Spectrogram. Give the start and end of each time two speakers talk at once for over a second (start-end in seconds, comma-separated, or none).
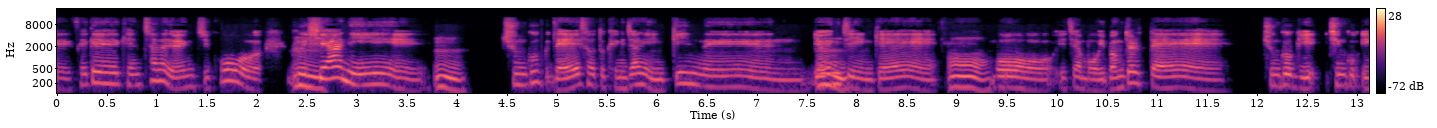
none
